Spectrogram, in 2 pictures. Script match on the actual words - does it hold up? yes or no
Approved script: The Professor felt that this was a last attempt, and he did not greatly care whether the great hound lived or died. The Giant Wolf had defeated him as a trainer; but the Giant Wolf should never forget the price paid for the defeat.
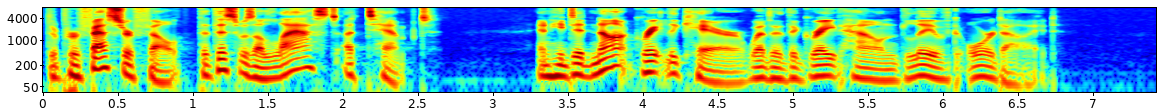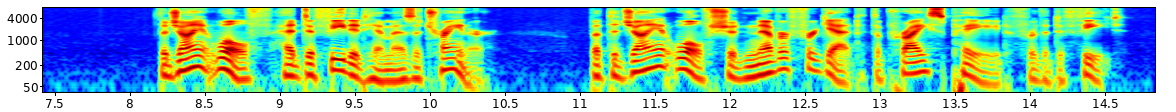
yes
